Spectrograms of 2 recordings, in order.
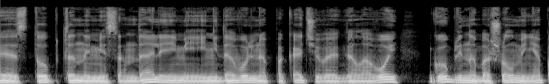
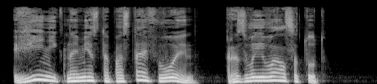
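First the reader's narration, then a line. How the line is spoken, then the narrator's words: Squeaky commanding goblin voice. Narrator (Russian): Невысокий седой гоблин неожиданно писклявым голосом приказал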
